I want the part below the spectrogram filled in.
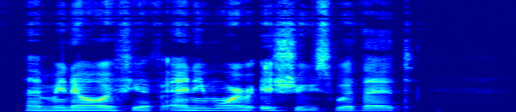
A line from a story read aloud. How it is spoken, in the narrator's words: he says in his horrible, boring voice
